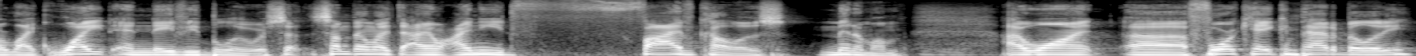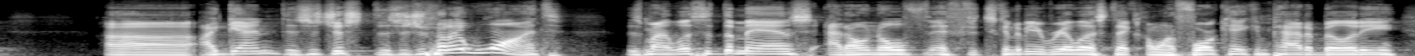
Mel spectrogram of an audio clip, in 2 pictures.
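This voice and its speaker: A man's voice: medium pitch, clean tone. A man hosting a casual gaming podcast, joking irreverently and swearing freely as he makes comic demands. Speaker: podcast host. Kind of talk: casual comedic chat about gaming.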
